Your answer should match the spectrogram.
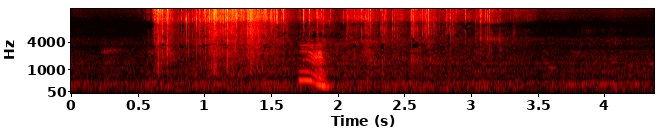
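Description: A crinkly fabric baby toy rustles and crackles under a baby's hands for about three seconds. Near the middle comes one short baby vocalisation falling in pitch, the loudest sound.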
